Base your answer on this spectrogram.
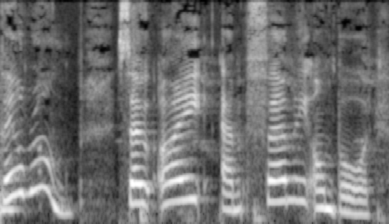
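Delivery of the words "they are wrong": pitched up, pretend outrage on wrong; 假装愤慨，声调抬高; higher mock-indignant verdict. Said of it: "firm statement".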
